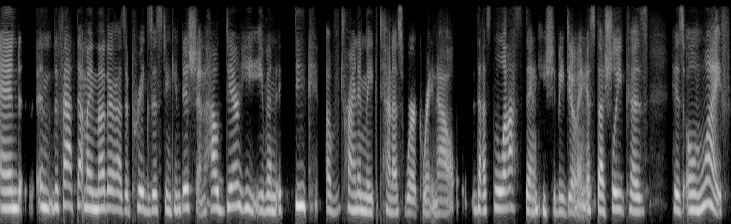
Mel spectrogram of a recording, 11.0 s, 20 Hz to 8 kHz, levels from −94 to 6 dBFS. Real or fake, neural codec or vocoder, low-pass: fake; codec, 16 kHz, 1 kbps, X-Codec, HuBERT features, trained on balanced general audio; 7.2 kHz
